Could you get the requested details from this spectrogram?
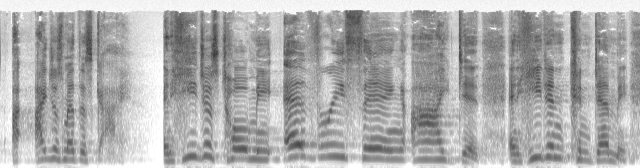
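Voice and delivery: high-pitched, eager retelling as the woman; acted excitement, high and emphatic; amazed testimony. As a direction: tell the neighbors your astonishing news, pitch lifted. Acting the woman telling her neighbors.

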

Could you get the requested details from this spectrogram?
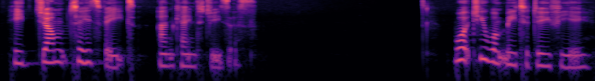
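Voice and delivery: clear, measured Bible reading to the group; scripture reading. Acted. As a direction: read the passage so they can picture the scene. Reads the scripture passage aloud.

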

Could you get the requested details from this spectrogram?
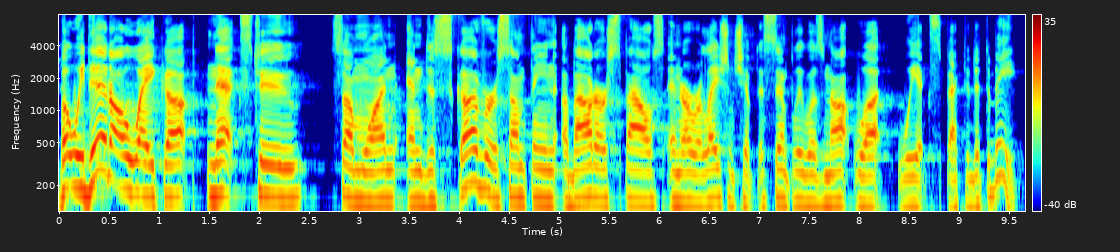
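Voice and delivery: usual speaking voice

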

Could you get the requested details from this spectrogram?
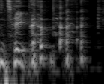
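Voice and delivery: voiceless, drawn out through laughter; slow quote squeezed out through a laugh; laughing mock quote. Fan retelling Twitch chat's reaction, laughing mock outcry. Quoting chat while laughing.

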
